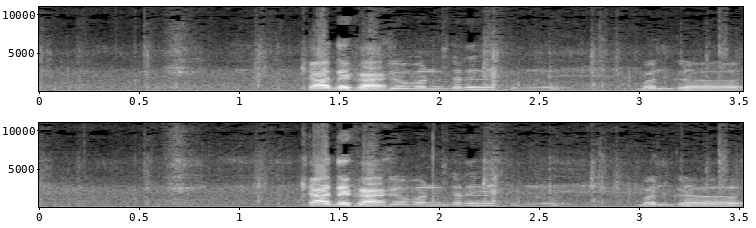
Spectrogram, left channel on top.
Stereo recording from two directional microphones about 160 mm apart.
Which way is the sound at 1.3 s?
15° left (ahead or behind).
